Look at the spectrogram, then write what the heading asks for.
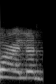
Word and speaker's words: Euler: I repeat, dz follow, कुछ लोग यूलर theorem भी कहते हैं, इसकी स्पेलिंग में यूलर है एक्चुअली, तो आप यूलर थ्योरम भी कह सकते हैं। तो इट फॉलो यूलर, चलो मैं बोल देते हैं यूलर थ्योरम, हम लोग आइलर ही बोल देते हैं एक्चुअली।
